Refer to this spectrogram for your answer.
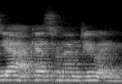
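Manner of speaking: ordinary talk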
